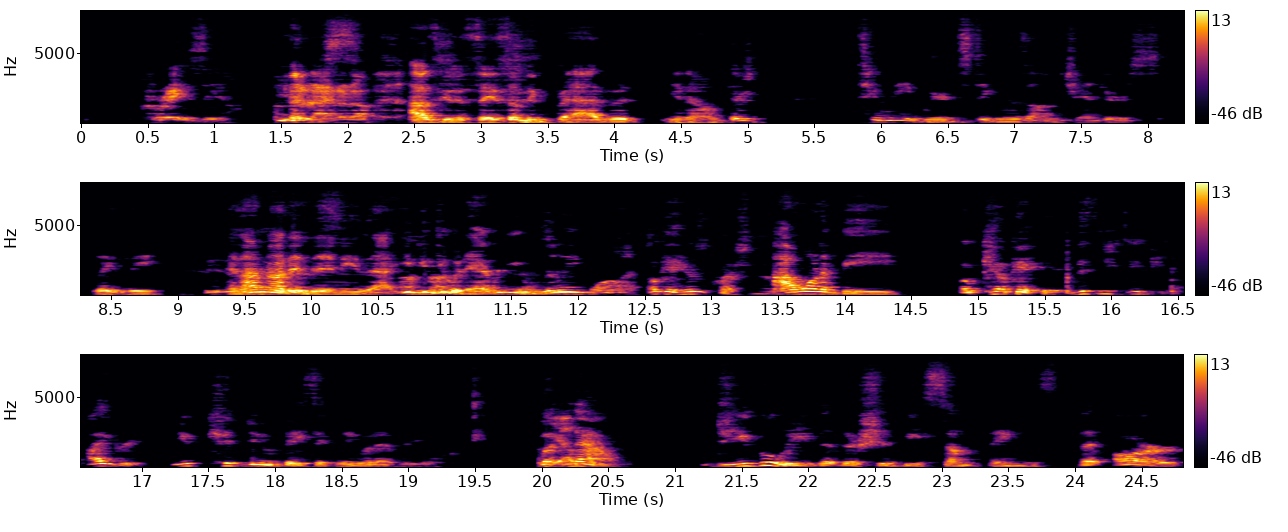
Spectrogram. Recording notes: This episode, we messed up. Poor Poor audio.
